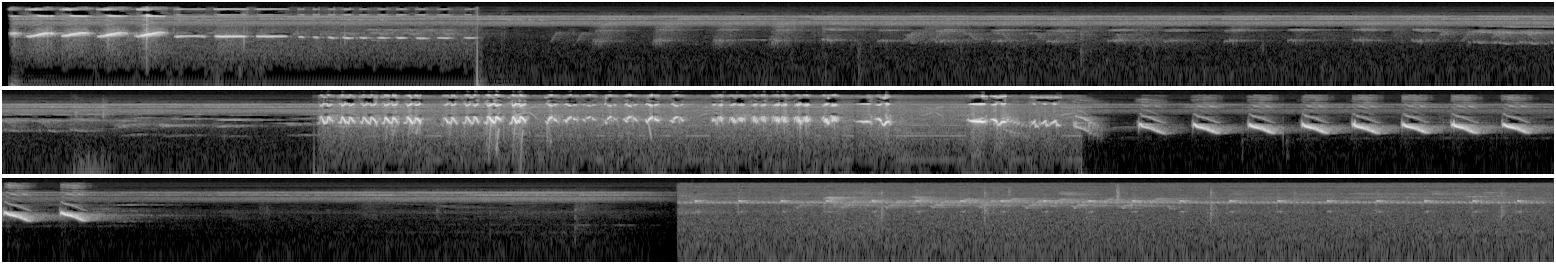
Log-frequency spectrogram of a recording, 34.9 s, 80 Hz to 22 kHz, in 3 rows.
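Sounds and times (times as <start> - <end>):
songbird chirping and singing: 0.1 - 3.6, 4.2 - 24.5, 29.1 - 34.8
high insect buzz: 14.0 - 19.9.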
